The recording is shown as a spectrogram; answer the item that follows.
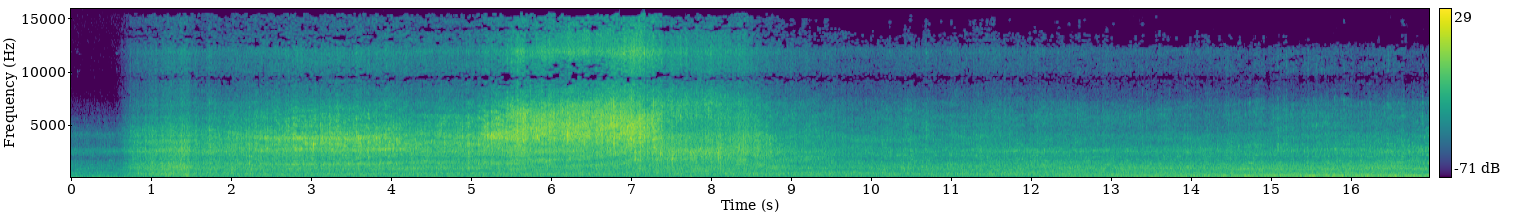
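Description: Engine of a truck-mounted water-well drilling rig running steadily, with a brighter hiss for a couple of seconds midway.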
